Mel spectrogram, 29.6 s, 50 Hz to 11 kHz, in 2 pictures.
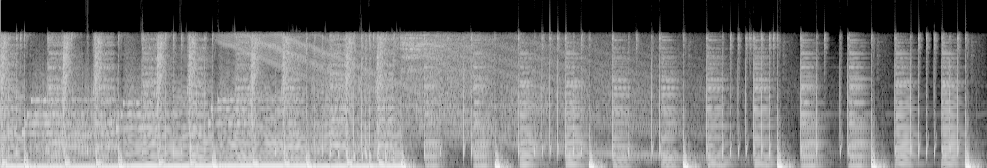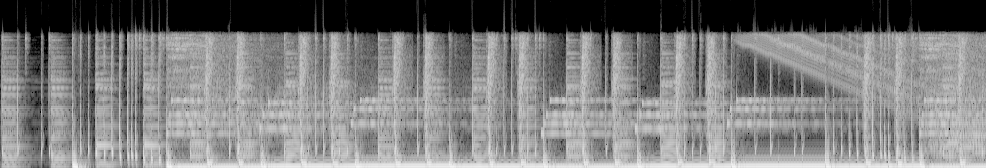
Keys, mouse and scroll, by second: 4.5 scroll up 2, 14.6 scroll down 2, 19.1 click, 23.7 click, 25.6-26.1 scroll up 2, 29.0-29.6 scroll up 2.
